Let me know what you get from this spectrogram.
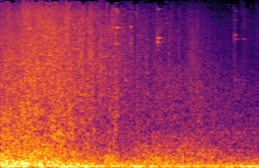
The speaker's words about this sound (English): Across the field from him, the LLRV dives into the ground and erupts in a giant fireball.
